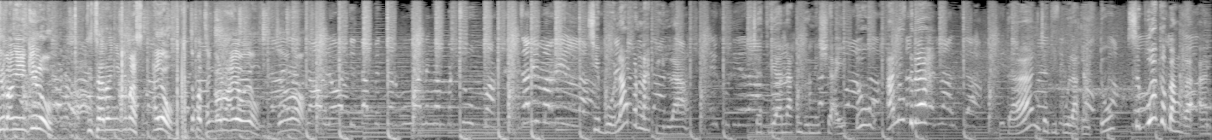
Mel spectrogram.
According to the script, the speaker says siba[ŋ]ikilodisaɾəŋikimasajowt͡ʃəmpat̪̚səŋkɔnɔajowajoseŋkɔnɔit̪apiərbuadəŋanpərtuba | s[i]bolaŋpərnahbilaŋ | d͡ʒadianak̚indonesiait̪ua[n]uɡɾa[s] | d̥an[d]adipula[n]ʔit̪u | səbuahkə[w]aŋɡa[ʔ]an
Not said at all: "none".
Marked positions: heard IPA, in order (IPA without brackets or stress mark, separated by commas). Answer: ŋ, i, n, h, d͡ʒ, ŋ, b, ʔ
